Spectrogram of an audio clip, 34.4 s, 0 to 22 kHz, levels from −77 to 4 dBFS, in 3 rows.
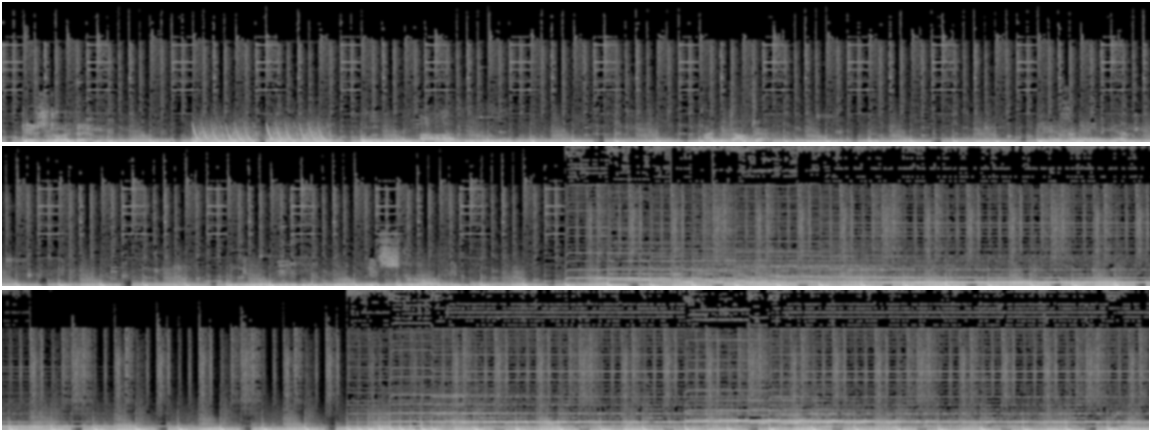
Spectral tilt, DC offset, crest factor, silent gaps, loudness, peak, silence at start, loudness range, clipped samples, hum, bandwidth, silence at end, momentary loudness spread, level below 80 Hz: -5.5 dB/octave; 5%; 16 dB; none; -19 LUFS; -2 dBFS; 0 s; 5 LU; under 0.1%; none; over 20 kHz; 0 s; 6 LU; -26 dBFS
